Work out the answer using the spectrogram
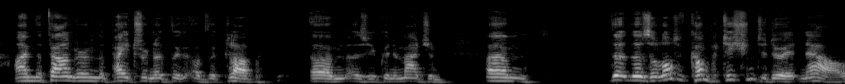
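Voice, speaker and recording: The speaker has an English accent, keeps a moderate pace, and shows big swings in loudness. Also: man. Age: 80s+. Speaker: marathon runner and charity founder. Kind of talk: interview. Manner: halting.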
